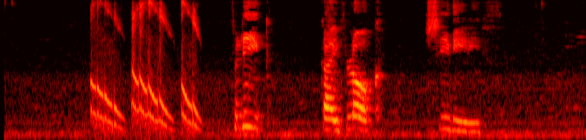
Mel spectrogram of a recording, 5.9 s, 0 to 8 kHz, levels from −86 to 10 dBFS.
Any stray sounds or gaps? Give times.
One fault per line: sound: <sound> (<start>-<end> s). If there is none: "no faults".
sound: chirp (0.9-2.0 s)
